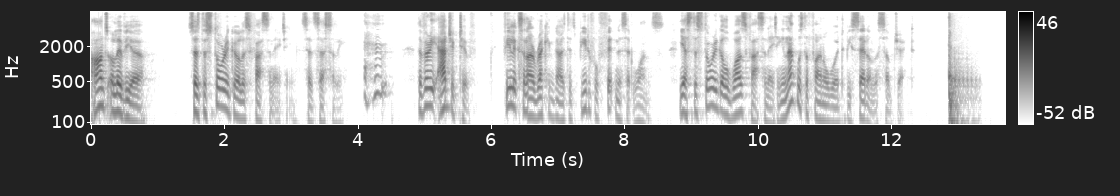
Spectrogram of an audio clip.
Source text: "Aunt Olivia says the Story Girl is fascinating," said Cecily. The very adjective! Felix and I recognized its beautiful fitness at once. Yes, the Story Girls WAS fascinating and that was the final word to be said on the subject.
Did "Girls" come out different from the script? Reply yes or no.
yes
